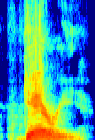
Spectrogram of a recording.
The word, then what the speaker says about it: Gerry: not to be a mommy volcano Bethany Hart Gary I say it right row yep you got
